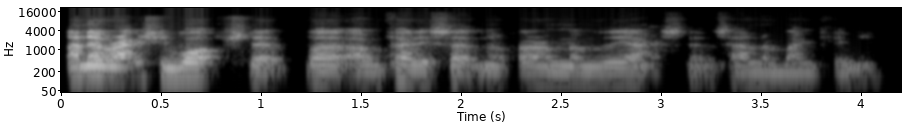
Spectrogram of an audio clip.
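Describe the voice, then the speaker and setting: A man's voice: on the low side, fast, a bit bright, poor audio. A British man whose accent mixes Scottish, Northern and Southern English, chatting casually and swearing freely as he tells jokes over voice chat. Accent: mixed British, Scottish, Northern and Southern English. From United Kingdom. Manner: joking storyteller, swears freely.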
